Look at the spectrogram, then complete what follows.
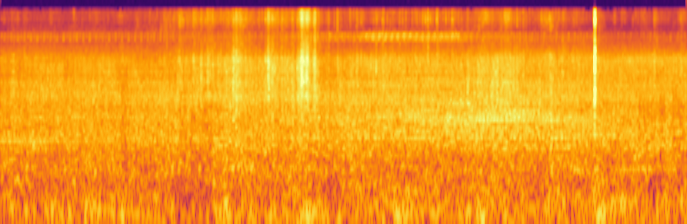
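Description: Steady running noise of a PATH train under way, with a single sharp click near the end.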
